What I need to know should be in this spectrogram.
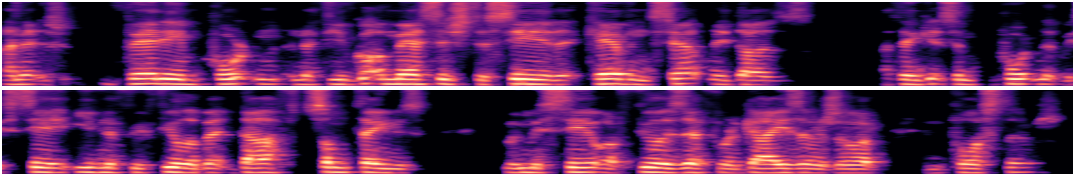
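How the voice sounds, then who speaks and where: A man speaks as a guest over a video call, modest and a little hesitant. His pitch is fairly high for a man but stays flat, with little rise and fall. "Uh" fillers break up his sentences as he works through his point. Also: fast. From Scotland. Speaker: panel guest.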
